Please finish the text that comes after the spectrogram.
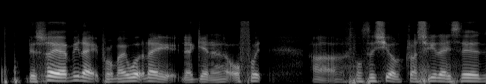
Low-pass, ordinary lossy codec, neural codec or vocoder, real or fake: none; none; codec, 16 kHz, 0.8 kbps, ZipCodec; fake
